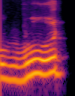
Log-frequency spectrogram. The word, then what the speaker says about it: would: Nah, kalau would, W-O-U-L-D, L-nya itu jangan disebutin. Jadi I would, jadi kayak wood-nya wood kayu, W-O-O-D, itu bahasanya would.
